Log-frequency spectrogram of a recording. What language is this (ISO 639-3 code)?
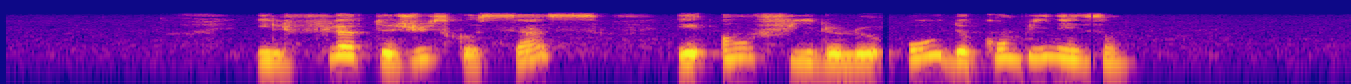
fra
